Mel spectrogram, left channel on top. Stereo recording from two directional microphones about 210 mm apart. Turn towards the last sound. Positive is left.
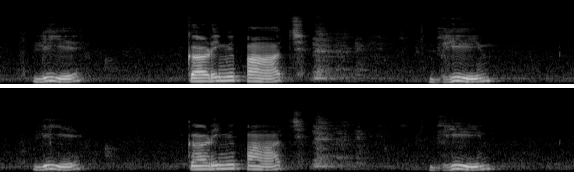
turn(degrees=45)  # may be behind; listen again after turning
